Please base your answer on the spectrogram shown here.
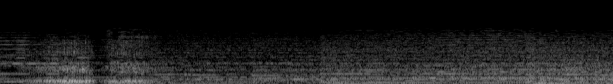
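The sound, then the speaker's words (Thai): A tiger and a lion roaring in a forest: deep, rumbling roars that are loudest in the first second and a half, dip briefly, then carry on as a steady low roar with no voices. “ทั้งเสือโคร่งและราชสีห์ต่างแผดเสียงเถียงกันลั่นป่า”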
